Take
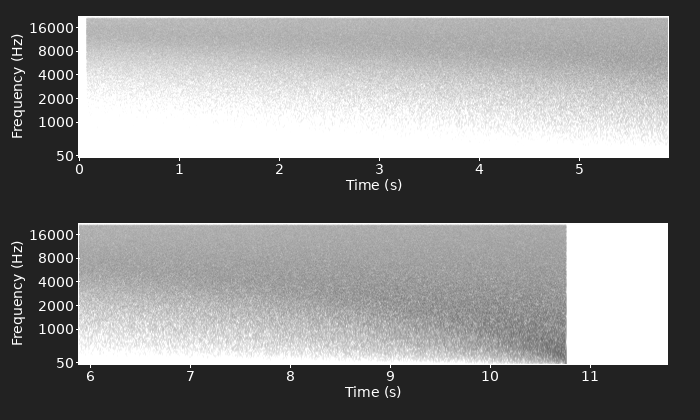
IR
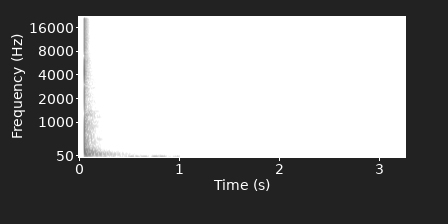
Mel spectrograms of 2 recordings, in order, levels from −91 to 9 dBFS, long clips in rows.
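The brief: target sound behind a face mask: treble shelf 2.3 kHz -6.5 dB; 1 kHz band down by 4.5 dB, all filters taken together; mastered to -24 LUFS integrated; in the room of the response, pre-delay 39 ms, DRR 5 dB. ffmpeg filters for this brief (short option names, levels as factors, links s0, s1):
-filter_complex "[0:a]equalizer=f=1000:t=o:g=-4.5,asplit=2[s0][s1];[1:a]atrim=start_sample=2205,adelay=39[s2];[s1][s2]afir=irnorm=-1:irlink=0,volume=0.562[s3];[s0][s3]amix=inputs=2:normalize=0,highshelf=f=2300:g=-6.5,volume=3.76"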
